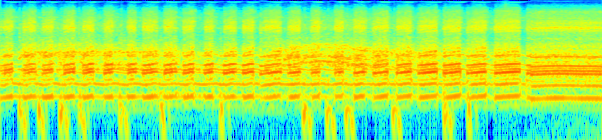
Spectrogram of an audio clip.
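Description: Tyres screech as a car drifts through a turn.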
